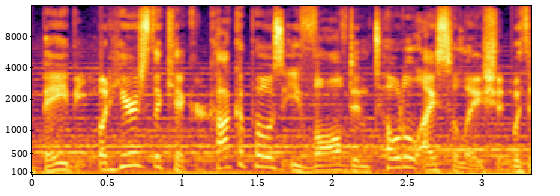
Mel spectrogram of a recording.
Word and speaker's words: Kakapo: The Kakapo, pronounced Kakapo, is not just rare, it's one of a kind.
